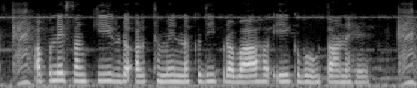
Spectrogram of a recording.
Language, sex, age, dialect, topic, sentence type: Hindi, female, 18-24, Kanauji Braj Bhasha, banking, statement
